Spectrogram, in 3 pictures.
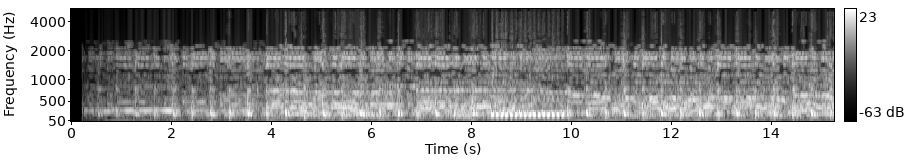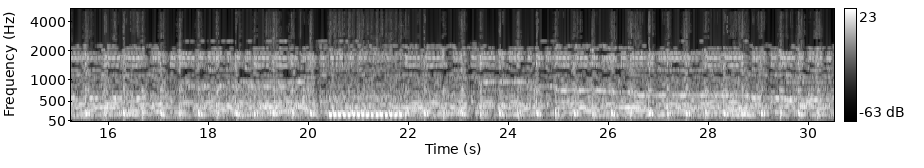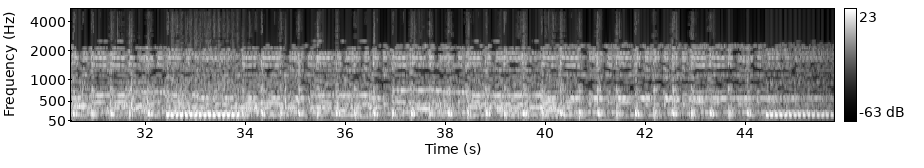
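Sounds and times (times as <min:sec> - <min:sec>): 
batida drum beat: 0:00.6 - 0:45.7.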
